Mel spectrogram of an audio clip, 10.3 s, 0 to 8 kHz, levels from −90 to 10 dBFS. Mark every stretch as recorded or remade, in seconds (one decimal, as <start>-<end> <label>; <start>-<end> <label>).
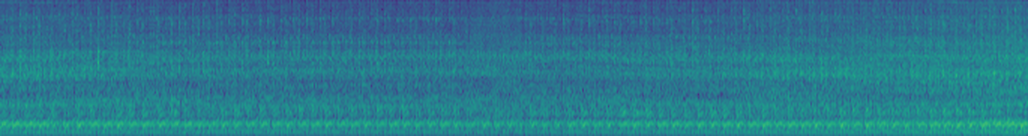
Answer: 0.0-4.7 recorded; 4.7-5.2 remade; 5.2-10.3 recorded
